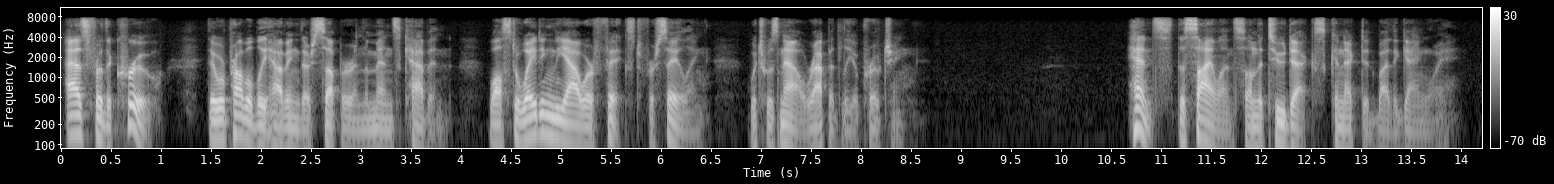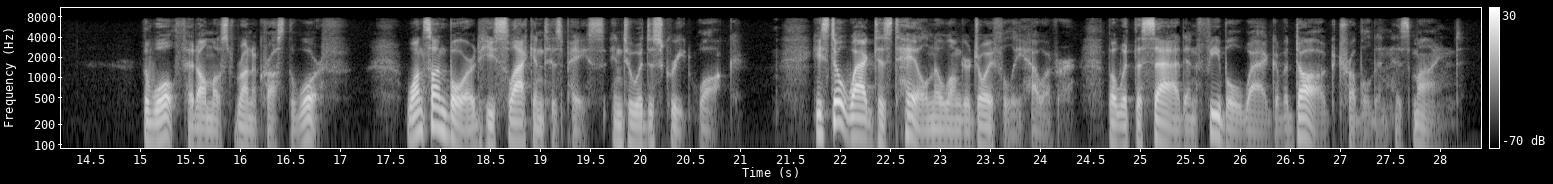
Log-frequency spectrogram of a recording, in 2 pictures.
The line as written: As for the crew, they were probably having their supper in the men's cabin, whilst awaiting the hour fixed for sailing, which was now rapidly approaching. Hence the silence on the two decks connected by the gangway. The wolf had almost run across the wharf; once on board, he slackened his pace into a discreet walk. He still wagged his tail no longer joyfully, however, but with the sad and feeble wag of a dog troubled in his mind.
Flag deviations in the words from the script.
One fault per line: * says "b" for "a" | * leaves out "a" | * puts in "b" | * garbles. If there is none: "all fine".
all fine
